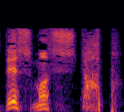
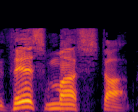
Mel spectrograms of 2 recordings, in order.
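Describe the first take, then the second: First: Every word slow and weighted; slow stressed read. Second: Very slow and louder, each word hammered; mock emphatic read. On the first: Real, not acted. Reading the president's statement, slow heavy stress. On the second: Shown as a demonstration. Mocking the president's tweet, hammered slow capitals. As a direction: say it like capital letters with an exclamation point. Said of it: "written in big capital letters with an exclamation point".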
